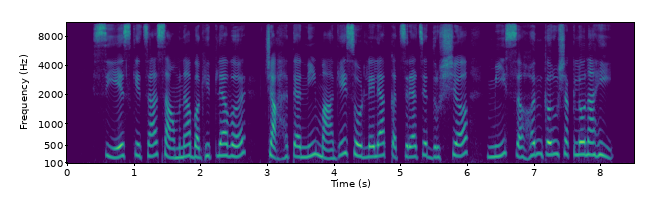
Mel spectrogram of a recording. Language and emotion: Marathi, disgusted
